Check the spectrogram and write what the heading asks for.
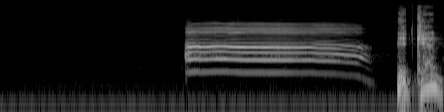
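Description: A child's voice giving one long, flat-pitched cry about two seconds in, held for nearly two seconds and sliding down in pitch as it dies away: a dubbed cartoon boy crying out as he is impaled.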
